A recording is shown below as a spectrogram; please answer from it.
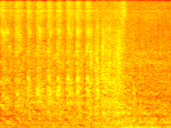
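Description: A truck engine cranks with a rapid rhythmic churning, then catches and rumbles into a low, uneven idle, loud and close with no talking.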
